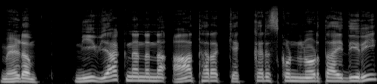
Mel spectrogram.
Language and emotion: Kannada, disgusted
